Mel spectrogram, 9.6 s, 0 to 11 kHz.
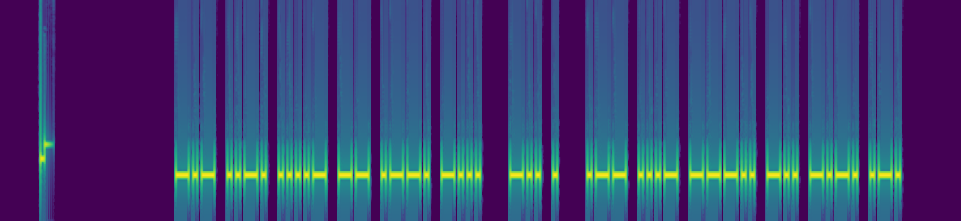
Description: Morse code, heard as a keyed tone, about 28 wpm, 700 Hz. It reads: KF4MPB DE WV8DCR
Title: USA Callsign DE Callsign 28wpm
